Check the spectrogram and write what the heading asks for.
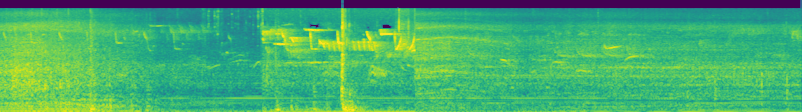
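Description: Cars driving past on a road, with birds chirping and a single thump about four seconds in, over background music.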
